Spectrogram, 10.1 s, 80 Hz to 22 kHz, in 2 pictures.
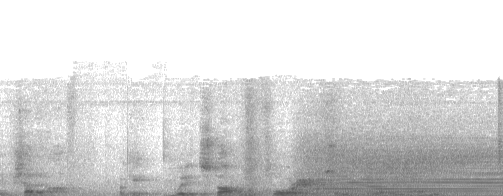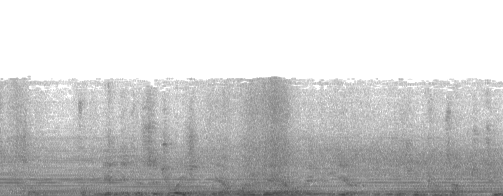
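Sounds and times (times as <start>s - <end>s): electrical buzz: 2.9s - 10.0s.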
